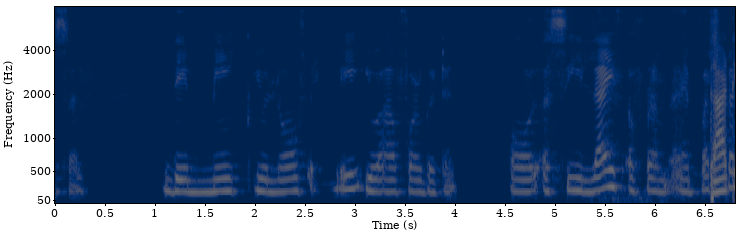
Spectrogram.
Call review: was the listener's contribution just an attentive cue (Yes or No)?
No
